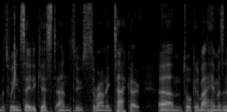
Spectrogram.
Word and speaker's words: TACO: Taco. Taco, that's how you say it. Taco. Taco. Taco. No. Tar. Like tar. Taco. Yeah, like as in T-A-R. Yeah. Taco. Taco. Well, not really an R, but yeah, go with it.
